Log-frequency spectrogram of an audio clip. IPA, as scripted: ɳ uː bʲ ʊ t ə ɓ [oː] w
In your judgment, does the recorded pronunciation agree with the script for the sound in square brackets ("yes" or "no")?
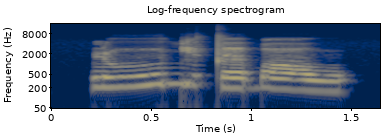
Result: no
